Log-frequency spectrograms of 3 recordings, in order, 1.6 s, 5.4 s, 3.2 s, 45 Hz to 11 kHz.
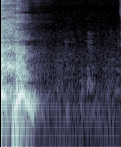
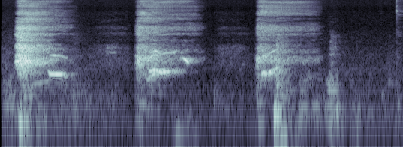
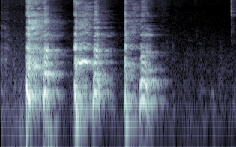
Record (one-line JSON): {"cough_length": "1.6 s", "cough_amplitude": 29764, "cough_signal_mean_std_ratio": 0.41, "exhalation_length": "5.4 s", "exhalation_amplitude": 32768, "exhalation_signal_mean_std_ratio": 0.46, "three_cough_length": "3.2 s", "three_cough_amplitude": 32768, "three_cough_signal_mean_std_ratio": 0.43, "survey_phase": "beta (2021-08-13 to 2022-03-07)", "age": "65+", "gender": "Female", "wearing_mask": "No", "symptom_none": true, "smoker_status": "Never smoked", "respiratory_condition_asthma": false, "respiratory_condition_other": false, "recruitment_source": "REACT", "submission_delay": "17 days", "covid_test_result": "Negative", "covid_test_method": "RT-qPCR", "covid_ct_value": 42.0, "covid_ct_gene": "N gene"}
